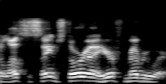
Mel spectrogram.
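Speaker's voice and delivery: ordinary talk, nothing marked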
